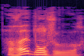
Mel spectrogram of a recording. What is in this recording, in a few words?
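pronunciation "re-bonjour", French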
